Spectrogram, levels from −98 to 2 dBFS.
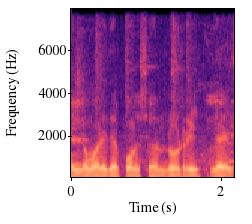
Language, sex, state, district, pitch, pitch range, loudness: Kannada, male, Karnataka, Raichur, 110 Hz, 110-115 Hz, -16 LUFS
